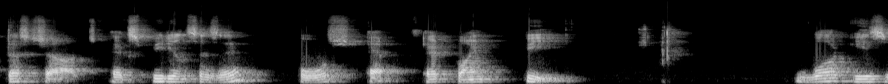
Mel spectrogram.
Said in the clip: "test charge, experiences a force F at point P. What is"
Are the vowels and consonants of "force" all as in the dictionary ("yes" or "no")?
no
